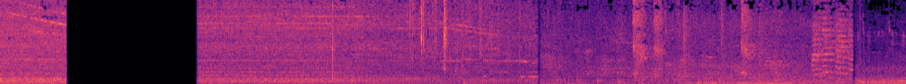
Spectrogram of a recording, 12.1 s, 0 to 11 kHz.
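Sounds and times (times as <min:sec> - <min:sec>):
aircraft machinery rumble: 0:02.6 - 0:12.0.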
